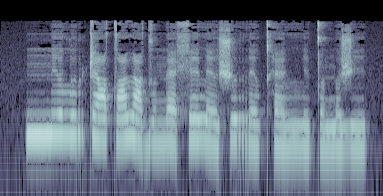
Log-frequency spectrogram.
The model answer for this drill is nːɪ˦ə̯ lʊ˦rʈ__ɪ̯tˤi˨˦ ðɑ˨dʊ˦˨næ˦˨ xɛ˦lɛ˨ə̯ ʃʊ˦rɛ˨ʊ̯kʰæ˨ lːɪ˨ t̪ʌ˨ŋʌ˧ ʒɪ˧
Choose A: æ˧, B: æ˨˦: A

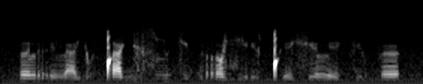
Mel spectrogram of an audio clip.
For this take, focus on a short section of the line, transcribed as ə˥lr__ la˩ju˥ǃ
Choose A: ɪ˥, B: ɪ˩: B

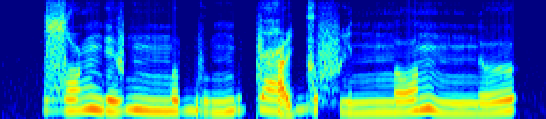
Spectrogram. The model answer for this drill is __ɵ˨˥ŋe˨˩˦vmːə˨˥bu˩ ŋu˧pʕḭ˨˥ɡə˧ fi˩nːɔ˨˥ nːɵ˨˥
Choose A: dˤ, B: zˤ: B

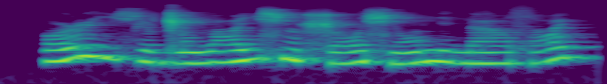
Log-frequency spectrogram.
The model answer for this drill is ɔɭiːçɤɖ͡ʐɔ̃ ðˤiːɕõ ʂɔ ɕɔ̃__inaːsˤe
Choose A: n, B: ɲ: A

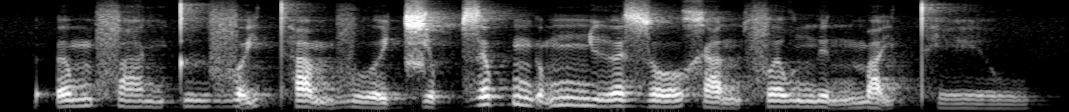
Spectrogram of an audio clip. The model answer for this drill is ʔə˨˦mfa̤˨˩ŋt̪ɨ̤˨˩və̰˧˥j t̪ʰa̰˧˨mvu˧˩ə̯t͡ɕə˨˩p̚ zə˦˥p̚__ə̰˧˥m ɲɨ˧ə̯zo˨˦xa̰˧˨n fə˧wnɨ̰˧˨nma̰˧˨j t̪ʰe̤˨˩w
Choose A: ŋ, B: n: A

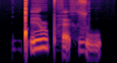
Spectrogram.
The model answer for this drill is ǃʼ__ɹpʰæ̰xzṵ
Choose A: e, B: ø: A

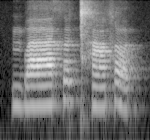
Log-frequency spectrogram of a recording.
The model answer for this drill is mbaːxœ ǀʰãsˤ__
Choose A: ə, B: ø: B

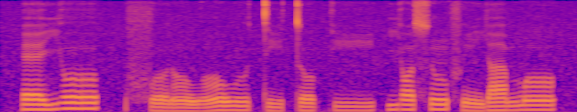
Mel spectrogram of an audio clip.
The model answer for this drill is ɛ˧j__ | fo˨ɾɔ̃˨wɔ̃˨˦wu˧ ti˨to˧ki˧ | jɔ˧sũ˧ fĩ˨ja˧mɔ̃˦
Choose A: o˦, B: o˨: A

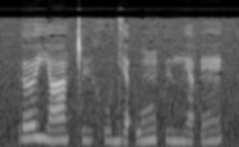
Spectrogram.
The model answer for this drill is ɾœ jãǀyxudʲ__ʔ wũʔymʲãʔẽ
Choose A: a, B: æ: A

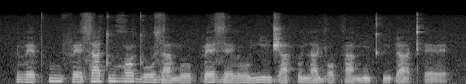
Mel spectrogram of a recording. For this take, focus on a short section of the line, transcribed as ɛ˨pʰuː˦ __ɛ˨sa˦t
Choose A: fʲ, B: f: B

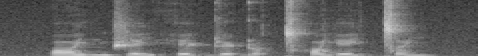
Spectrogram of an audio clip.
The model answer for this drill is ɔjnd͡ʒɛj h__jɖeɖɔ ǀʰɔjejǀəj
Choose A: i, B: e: B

